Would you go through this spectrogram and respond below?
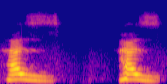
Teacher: ز شدت سے ادا ہوگا، سیٹی کی آواز بھی آئے گی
